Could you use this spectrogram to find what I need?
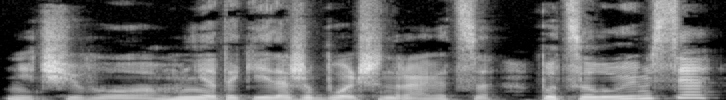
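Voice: mid-range voice, lively intonation, normal speed, dry recording, close to an everyday voice. A reader voicing a predatory young man in an audiobook, with a mocking, jeering delivery. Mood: leering. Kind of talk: audiobook narration.

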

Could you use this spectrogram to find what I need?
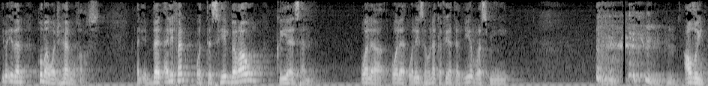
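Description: A man with an Egyptian accent teaching a recitation lesson, quizzing his students and drawing out example words slowly. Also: on the high side, expressive, darkish tone. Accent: Egyptian Arabic. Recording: echoey, dull lo-fi audio.

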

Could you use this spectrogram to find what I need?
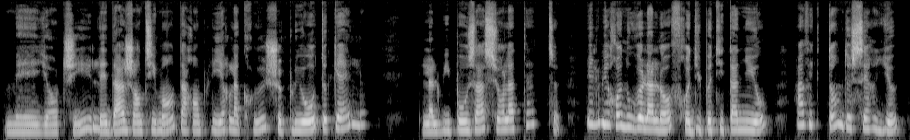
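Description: Slow, measured woman storyteller. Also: medium pitch, darkish tone. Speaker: narrator. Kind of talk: scripted literary narration.

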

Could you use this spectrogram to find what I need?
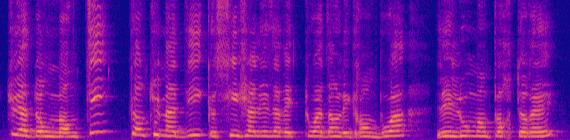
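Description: A woman's voice: high voice, fairly even intonation, normal speed, voice pushed up, close to an everyday voice. A woman voicing a curious, eager little peasant boy in an audiobook reading. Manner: eager, questioning.

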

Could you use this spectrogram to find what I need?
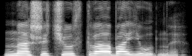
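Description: A woman voicing a cold, cynical aristocratic man in an audiobook, speaking low in a husky, mocking whisper. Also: lively intonation, measured pace, no echo, clean studio sound.

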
